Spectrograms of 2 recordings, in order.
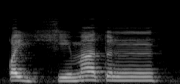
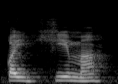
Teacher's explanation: وف کی صورت میں دو پیش کی تنوین گر جائے گی اور تا ہا میں بدل جائے گی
